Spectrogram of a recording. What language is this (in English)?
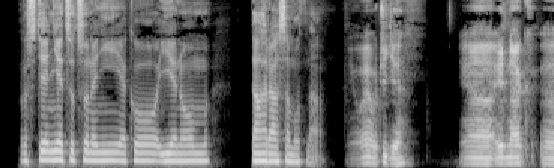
Czech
